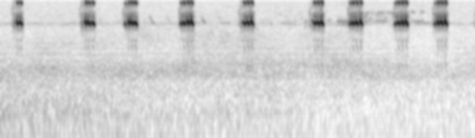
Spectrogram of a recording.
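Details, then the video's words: Field cricket singing at night, a calling song to draw females: bright pulsed chirps at irregular intervals, around two to three per second, each a tight burst of a few pulses, in a quiet setting. "Night Cricket Singing Sounds. Field Cricket chirping"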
